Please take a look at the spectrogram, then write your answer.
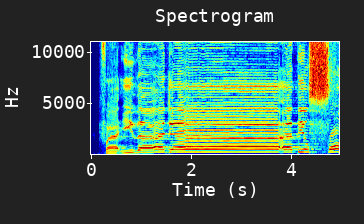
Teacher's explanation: Berikutnya masih surat Abasa, sekarang ayat 33. Panjangkan shad 6 ketukan atau 6 harokat, tasydidkan ke huruf kha. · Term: Mad lazim mutsaqqal kalimi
